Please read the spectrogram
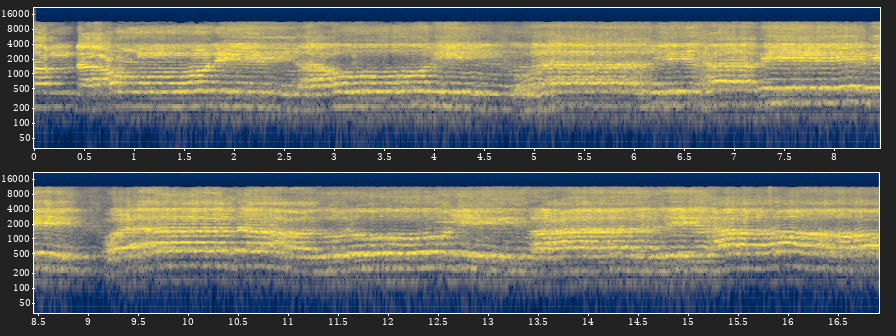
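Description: A man singing a qasidah, an Arabic devotional song in praise of the Prophet, solo and unaccompanied, with long held notes that bend and ornament in pitch. There are short breaks for breath about half a second and nine seconds in.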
